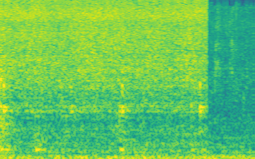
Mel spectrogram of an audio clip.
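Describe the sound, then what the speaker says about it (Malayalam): Tomatoes sautéing in a pan over browned onions, a steady close sizzle with occasional stirring scrapes for about two seconds before the frying noise drops suddenly quieter. "തക്കാളി നല്ല സോഫ്റ്റ് ആൻഡ് മഷി ആവുന്ന വരെ സോട്ട് ചെയ്യുക"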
